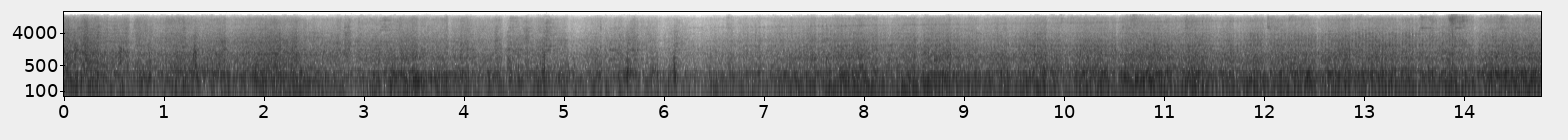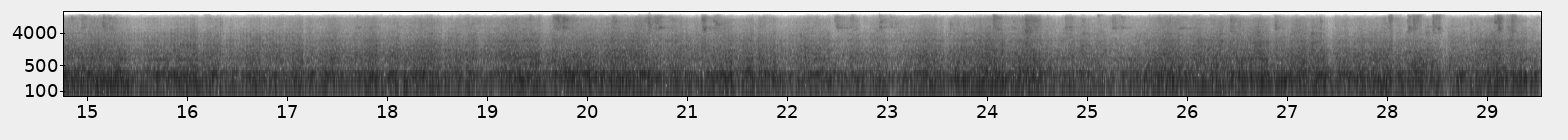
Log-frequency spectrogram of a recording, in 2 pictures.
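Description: A train running along the track, its wheels clacking over the rail joints, under a steady diesel engine drone.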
